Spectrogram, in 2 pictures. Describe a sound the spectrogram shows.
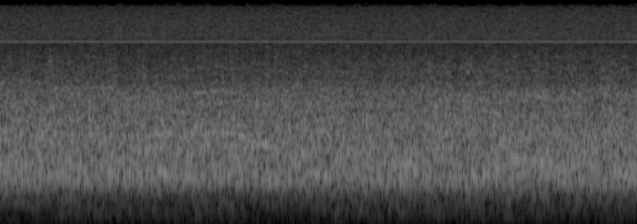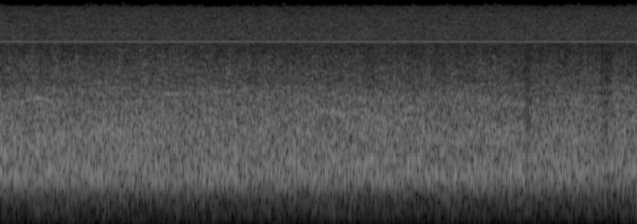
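A large crowd roars steadily in an open stadium.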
